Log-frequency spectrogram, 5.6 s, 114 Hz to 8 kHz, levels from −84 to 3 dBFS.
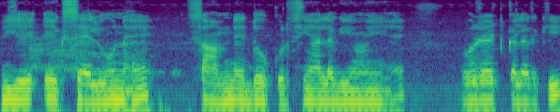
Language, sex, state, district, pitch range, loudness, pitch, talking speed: Hindi, male, Uttar Pradesh, Lucknow, 85-90 Hz, -15 LUFS, 90 Hz, 150 wpm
